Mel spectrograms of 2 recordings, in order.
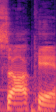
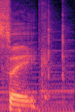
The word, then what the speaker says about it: sake: Man, they went out of their way to put like a like an axante goo on that on that e so you know that it's pronounced sake and not sake.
